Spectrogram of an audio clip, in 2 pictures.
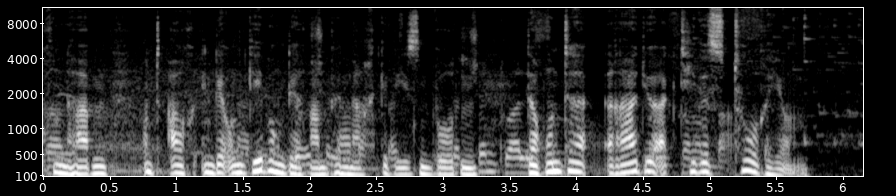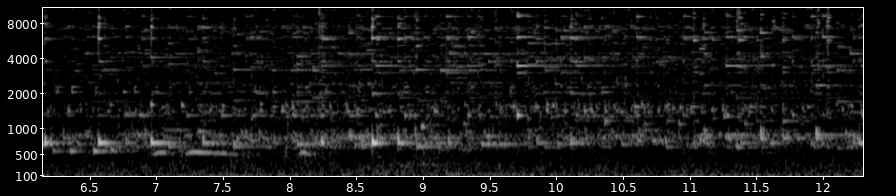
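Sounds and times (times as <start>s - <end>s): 
speech: 0.0s - 5.9s
many small bells clinking on a grazing flock of sheep in Sardinia: 1.4s - 12.2s.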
